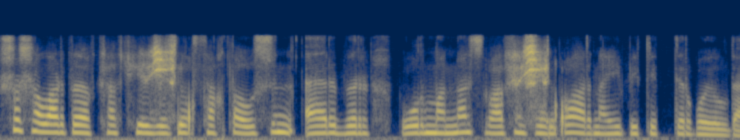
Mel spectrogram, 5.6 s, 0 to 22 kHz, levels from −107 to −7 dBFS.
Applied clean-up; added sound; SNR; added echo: neural diffusion model UNIVERSE++.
